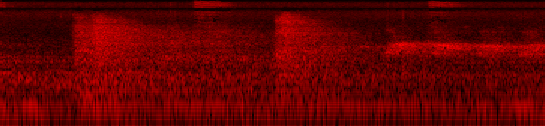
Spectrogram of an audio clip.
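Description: Body and clothing brushing on a foam exercise mat as a person rolls back onto the shoulders and rocks up to sitting, heard as two swishing bursts that fade out, over a steady low hum.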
